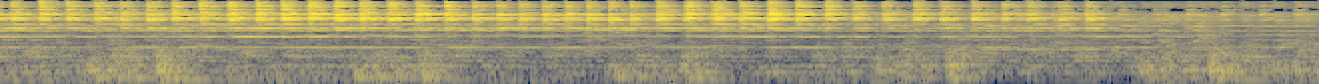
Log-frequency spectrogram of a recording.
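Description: Brass temple bells rung continuously for aarati, with steady ringing tones over a fast, even clanging of about six strokes a second. Irregular low thumps run beneath.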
